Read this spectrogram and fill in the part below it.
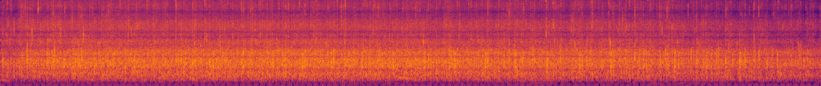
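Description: An audience at a school board ceremony claps in sustained applause, a dense, even patter of many hands heard from within the room for several seconds.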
